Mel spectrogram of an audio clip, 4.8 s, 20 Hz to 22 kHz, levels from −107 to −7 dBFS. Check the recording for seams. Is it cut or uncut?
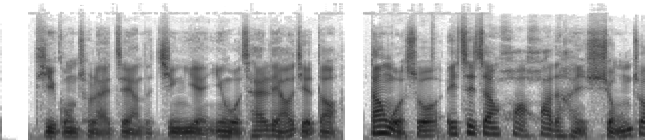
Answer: uncut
